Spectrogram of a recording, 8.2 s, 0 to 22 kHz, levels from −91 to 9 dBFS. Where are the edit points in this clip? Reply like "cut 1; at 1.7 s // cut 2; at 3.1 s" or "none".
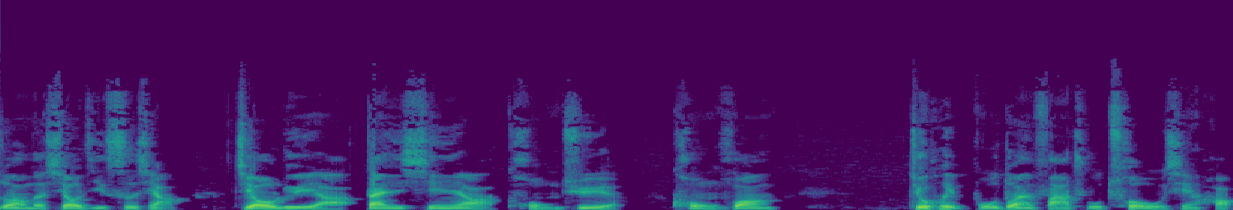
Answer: none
